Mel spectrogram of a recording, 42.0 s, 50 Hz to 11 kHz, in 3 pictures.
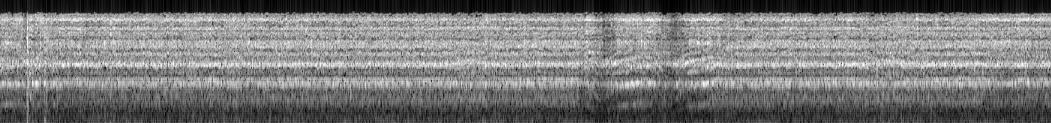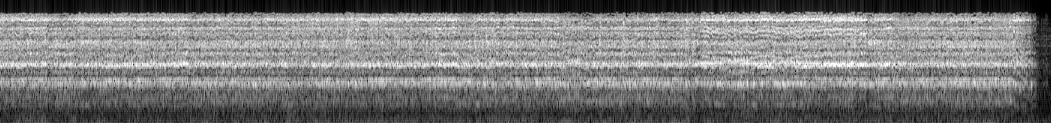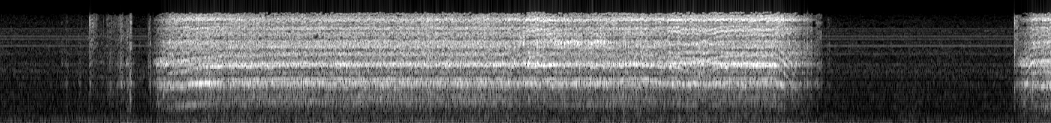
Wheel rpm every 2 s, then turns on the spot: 160, 160, 160, 160, 120, 160, 160, 160, 160, 160, 160, 160, 160, 140, 10, 120, 160, 160, 160, 50, 10.
none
